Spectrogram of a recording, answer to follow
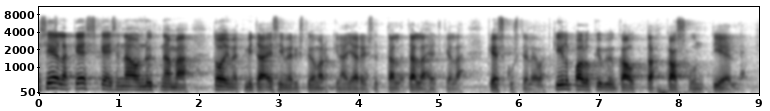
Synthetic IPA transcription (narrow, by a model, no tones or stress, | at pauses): sielːækeskeˑisenæonnyt̪næmæt̪oˑimet̪mit̪æesimerkikst̪yømɑ̰rkːinɑjærjest̪øt̪tælæt̪ælːæhet̪kelːæ̰ | keskust̪elḛʋɑ̰t̪kilpɑˑelukyʋyŋkɑˑut̪ːɑkɑsʋunt̪ielːe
